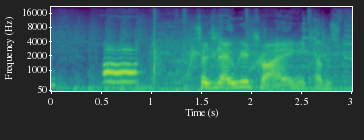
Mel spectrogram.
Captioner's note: hands clap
